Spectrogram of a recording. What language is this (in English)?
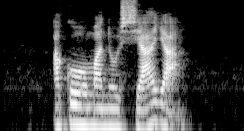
Paiwan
